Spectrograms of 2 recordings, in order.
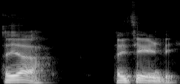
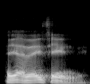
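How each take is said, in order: First: It is said in a warm, inviting tone. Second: It is said in a curt, dismissive tone. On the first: The guest is welcome to come in. "భోజనానికి రండి అని అంటాం" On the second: The person is being told to go away. "ఒక రకమైనటువంటి ఇంటోనేషన్తో అంటే పో పో అనే అర్థం వస్తుంది"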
